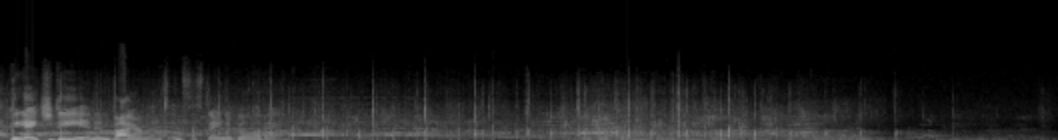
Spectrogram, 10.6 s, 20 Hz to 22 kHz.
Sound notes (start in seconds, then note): 3.5 audience cheers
